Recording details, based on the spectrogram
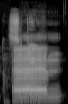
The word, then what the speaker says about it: Seydoux: Is it Seydoux? Is that how you say it? – Seydoux? Yeah, say it that way.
